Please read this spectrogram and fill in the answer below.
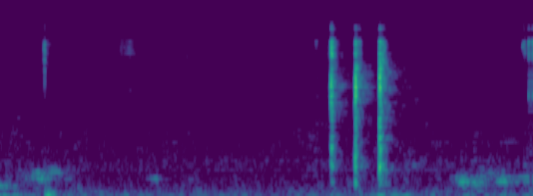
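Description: Three quick, sharp clicks about a fifth of a second apart, a little past halfway, in an otherwise quiet room.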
